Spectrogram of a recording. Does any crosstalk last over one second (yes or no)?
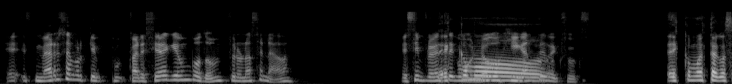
yes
